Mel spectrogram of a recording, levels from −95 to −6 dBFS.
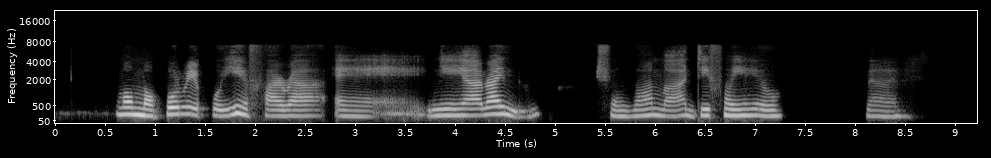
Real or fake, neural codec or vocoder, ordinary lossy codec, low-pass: fake; codec, 16 kHz, 0.5 kbps, X-Codec, HuBERT features, trained on general audio; none; 7.2 kHz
